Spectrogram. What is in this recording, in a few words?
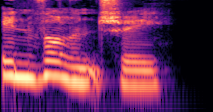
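"involuntary", British English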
